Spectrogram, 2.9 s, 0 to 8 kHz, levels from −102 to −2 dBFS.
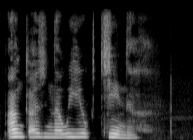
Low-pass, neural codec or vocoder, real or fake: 7.2 kHz; codec, 16 kHz, 16 kbps, FreqCodec, smaller model; fake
